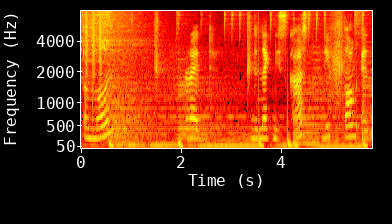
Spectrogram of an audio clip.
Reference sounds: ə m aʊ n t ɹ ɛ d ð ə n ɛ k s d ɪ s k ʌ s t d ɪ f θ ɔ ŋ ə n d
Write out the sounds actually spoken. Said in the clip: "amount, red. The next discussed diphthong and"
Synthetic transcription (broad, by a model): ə m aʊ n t ɹ ɛ d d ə n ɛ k d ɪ s k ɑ s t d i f t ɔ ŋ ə n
